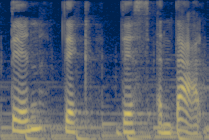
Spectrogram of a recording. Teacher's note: The th sounds in words such as thin, thick, this, and that becomes very dentalized, that hard, flat sound at the back of the teeth. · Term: fricative th sound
